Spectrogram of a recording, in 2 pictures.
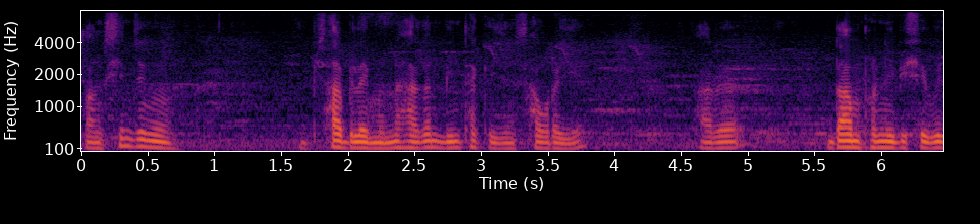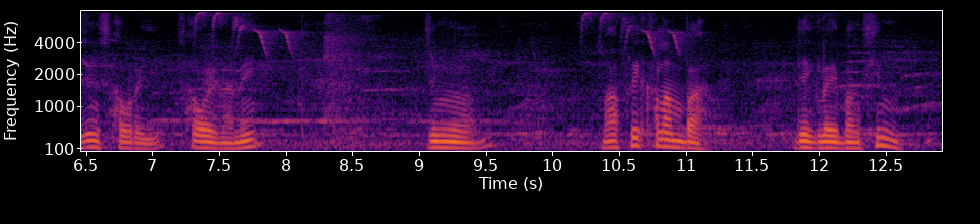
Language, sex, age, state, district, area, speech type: Bodo, male, 45-60, Assam, Udalguri, urban, spontaneous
